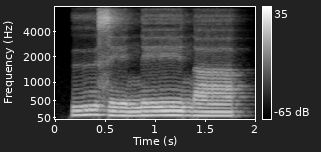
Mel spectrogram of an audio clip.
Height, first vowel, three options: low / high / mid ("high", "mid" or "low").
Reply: high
